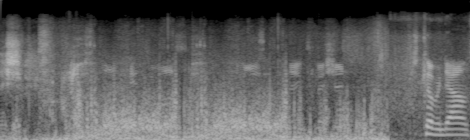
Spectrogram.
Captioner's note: wind noise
